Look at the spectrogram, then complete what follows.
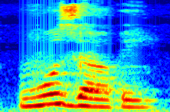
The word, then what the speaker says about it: vous avez: According to this rule, when the following word starts with a vowel, then the first word's final consonant is pronounced. For example, lez-ami, vous avez.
